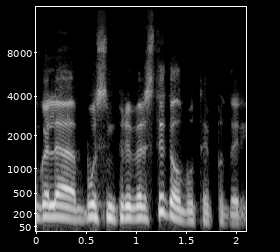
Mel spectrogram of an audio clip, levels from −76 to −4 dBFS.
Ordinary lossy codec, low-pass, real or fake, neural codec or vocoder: Opus, 32 kbps; 14.4 kHz; real; none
